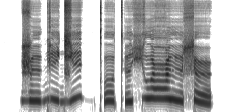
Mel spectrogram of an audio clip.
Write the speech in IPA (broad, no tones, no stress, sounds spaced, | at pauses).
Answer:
ʐ ʉː ɡ i d͡ʑ i | kʼ oː tʼ ʉ ç oː ʕ ʉː ɬ ə˞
